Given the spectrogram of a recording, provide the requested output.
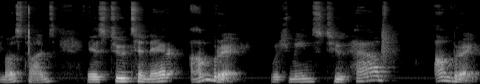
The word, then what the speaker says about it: hambre: Hambre, hombre. Hambre, hombre, okay? This is also not hombre, okay? Be careful. The H is silent in Spanish, so we say hambre, hombre.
